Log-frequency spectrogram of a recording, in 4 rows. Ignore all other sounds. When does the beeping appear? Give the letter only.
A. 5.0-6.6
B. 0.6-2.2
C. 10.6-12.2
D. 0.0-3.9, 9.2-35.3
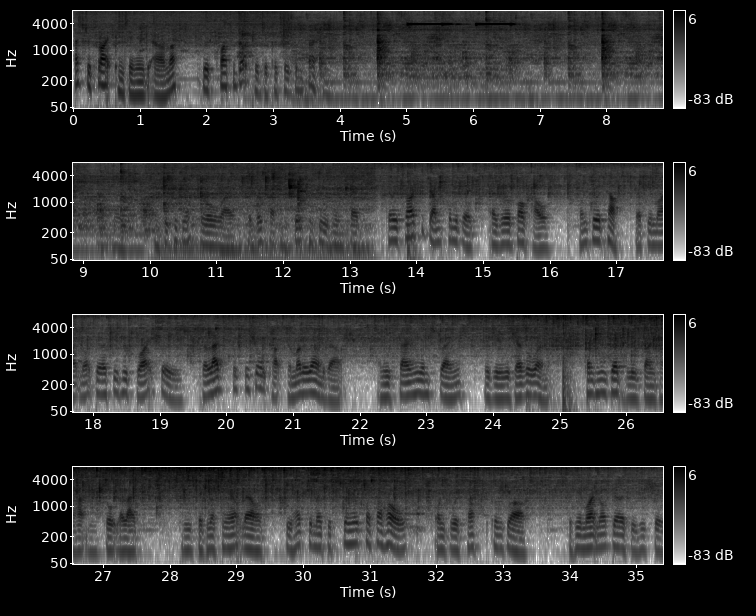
A.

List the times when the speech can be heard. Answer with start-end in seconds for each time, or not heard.
0.0-3.9, 9.2-35.3.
